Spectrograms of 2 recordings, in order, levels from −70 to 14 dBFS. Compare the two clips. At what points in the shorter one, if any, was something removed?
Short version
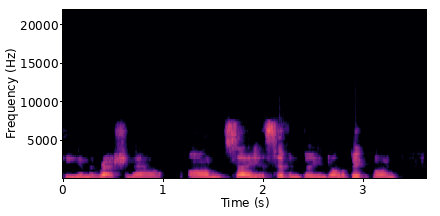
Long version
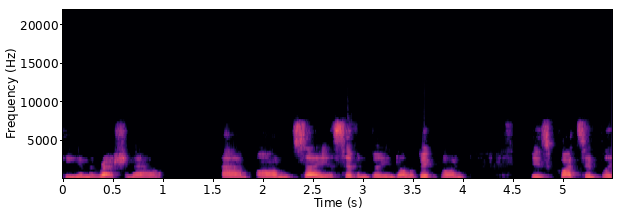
1.2 s

